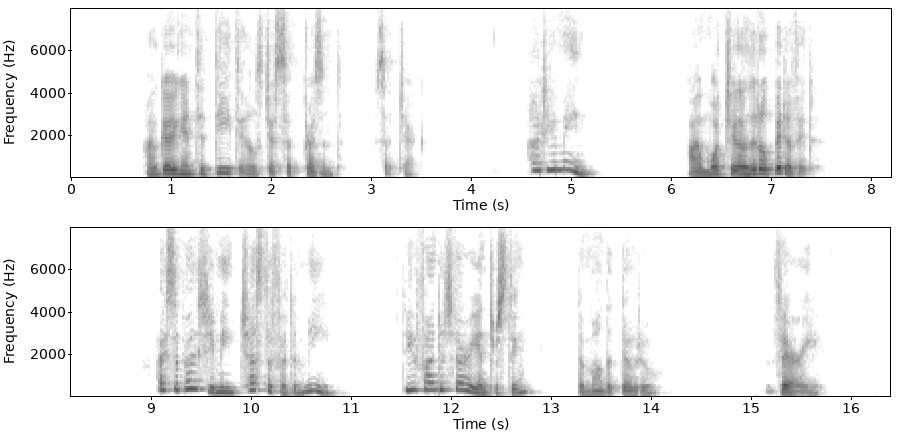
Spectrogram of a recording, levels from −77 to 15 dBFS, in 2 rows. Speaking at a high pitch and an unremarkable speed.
No: high, 205 Hz; slow, 130 wpm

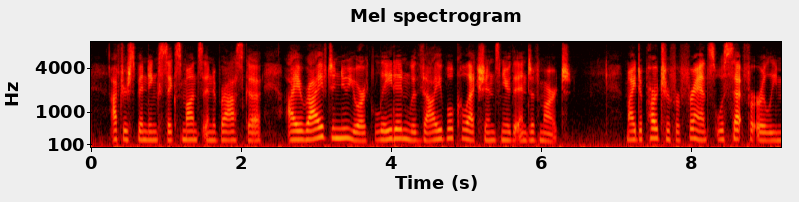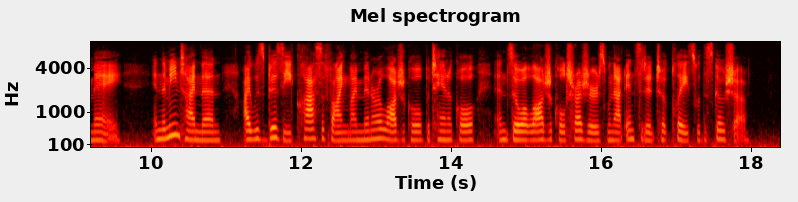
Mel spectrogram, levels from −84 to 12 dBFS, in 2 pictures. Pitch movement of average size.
No: narrow, 1.8 semitones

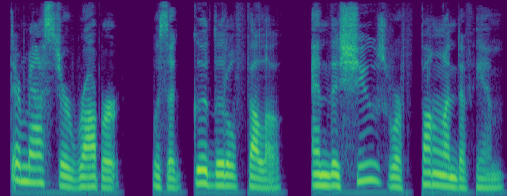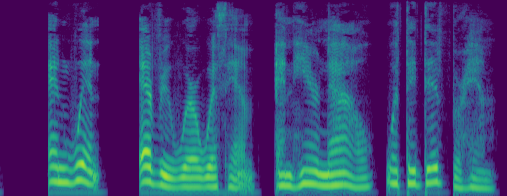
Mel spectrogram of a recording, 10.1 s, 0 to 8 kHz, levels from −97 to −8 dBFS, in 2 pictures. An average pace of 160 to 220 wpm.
Yes: average, 165 wpm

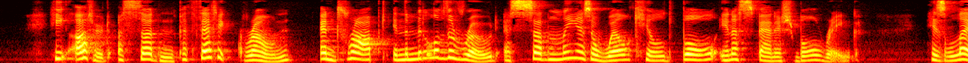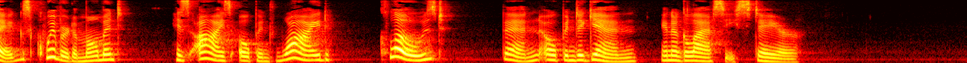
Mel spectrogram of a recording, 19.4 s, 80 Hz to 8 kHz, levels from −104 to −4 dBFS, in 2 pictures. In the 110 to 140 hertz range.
No: high, 225 Hz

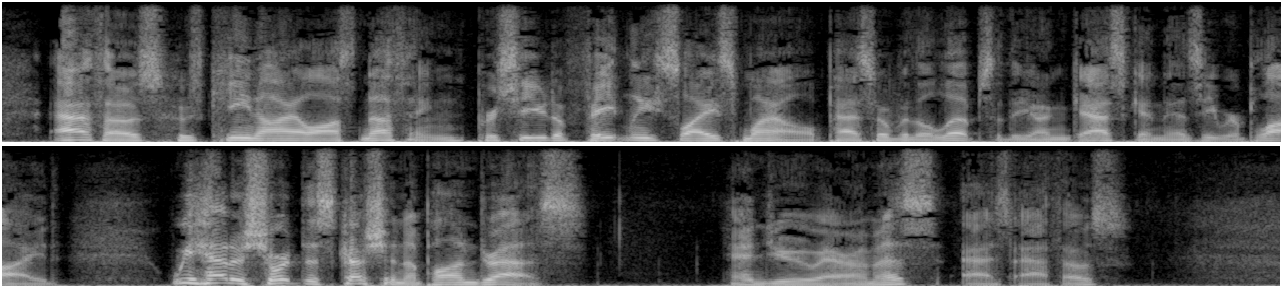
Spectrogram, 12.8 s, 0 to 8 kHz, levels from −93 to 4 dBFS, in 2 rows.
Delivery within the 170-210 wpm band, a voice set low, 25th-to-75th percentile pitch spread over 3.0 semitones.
No: average, 160 wpm; low, 110 Hz; wide, 5.6 semitones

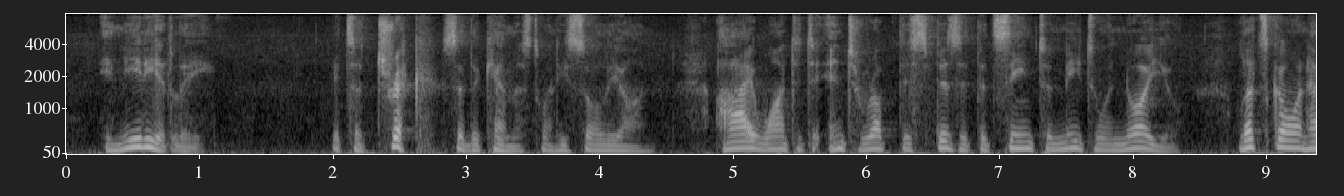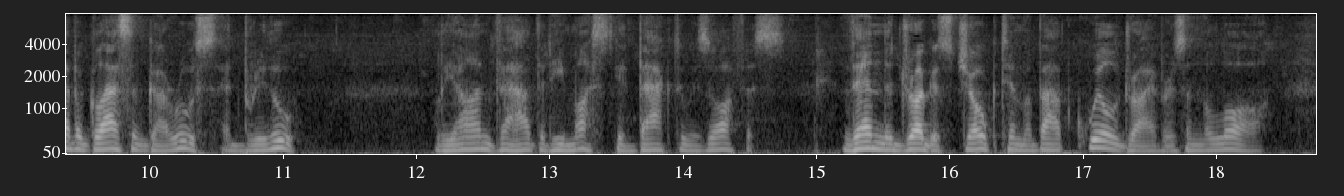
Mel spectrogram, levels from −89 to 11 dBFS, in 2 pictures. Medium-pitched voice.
No: low, 125 Hz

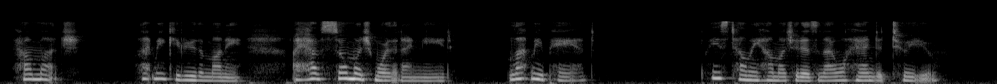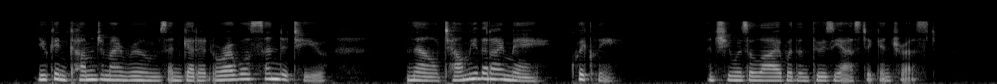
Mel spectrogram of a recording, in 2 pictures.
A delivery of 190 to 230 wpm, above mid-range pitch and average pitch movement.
Yes: average, 195 wpm; high, 195 Hz; average, 4.6 semitones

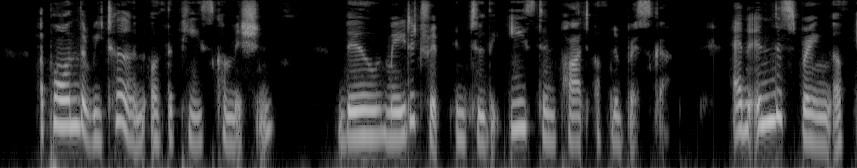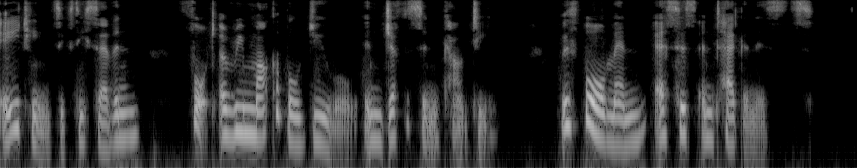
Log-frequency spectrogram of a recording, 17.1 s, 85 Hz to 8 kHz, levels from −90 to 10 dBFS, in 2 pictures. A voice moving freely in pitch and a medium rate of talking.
No: wide, 6.2 semitones; slow, 125 wpm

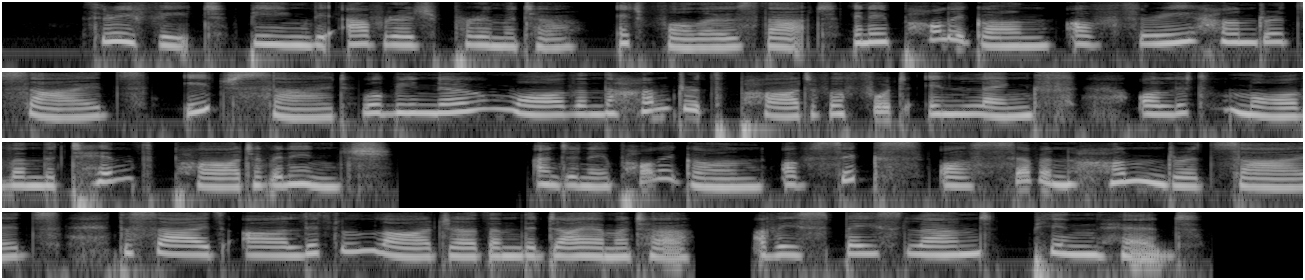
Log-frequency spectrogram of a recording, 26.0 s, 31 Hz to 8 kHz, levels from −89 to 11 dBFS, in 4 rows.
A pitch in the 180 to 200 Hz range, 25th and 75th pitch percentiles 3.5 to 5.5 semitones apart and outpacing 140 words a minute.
No: high, 220 Hz; average, 3.8 semitones; average, 150 wpm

